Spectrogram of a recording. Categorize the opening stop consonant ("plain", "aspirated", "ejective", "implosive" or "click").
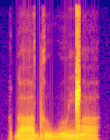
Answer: implosive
